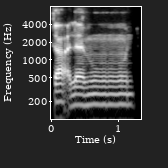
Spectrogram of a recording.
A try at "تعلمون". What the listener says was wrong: لو كنتم تعلمون. Make the eye a little bit more clear. It sounded almost تعلمون. Almost like a hamza. تعلمون.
